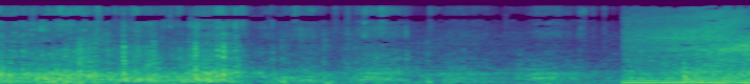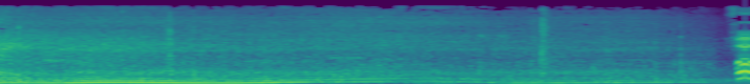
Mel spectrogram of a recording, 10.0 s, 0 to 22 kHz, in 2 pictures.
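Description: Street noise, then about four seconds in a car engine comes in suddenly and runs steadily, its low note rising for a moment and then settling. The engine is the Saab 9-5's 2.0-litre turbo four-cylinder.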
